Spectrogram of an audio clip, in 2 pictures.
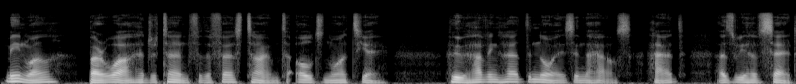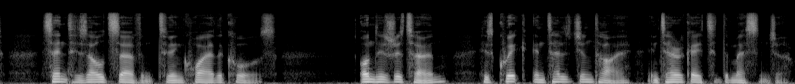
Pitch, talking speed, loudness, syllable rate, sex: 100 Hz, 160 wpm, -21 LUFS, 5.1 syllables/s, male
